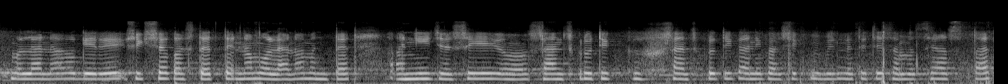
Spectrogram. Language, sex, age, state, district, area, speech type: Marathi, female, 18-30, Maharashtra, Nagpur, urban, spontaneous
